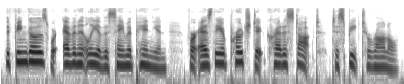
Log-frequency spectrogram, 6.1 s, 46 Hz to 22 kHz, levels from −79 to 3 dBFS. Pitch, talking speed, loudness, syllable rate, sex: 190 Hz, 190 wpm, -19 LUFS, 5.8 syllables/s, female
